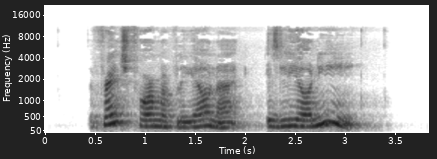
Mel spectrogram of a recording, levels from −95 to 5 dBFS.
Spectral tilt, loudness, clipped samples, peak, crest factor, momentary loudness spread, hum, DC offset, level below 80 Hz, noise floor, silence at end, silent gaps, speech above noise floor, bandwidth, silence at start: -5.5 dB/octave; -16 LUFS; under 0.1%; -2 dBFS; 14 dB; 11 LU; none; under 0.1%; -60 dBFS; -62 dBFS; 0.7 s; none; 47 dB; 11.5 kHz; 0.45 s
